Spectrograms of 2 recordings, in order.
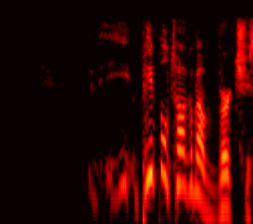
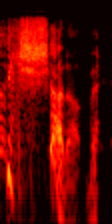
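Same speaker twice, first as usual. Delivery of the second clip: laughing; 8 semitones higher, 5 dB louder than usual. Real, not acted.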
